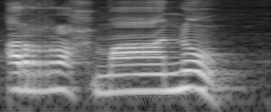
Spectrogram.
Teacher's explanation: الرحمن را زبان اوپر جا رہی ہے تو اس لیے الف جو ہے وہ براہ راست را سے مل جائے گا اور یہ لام جو ہے سائلنٹ ہو جائے گا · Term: شمسی حروف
